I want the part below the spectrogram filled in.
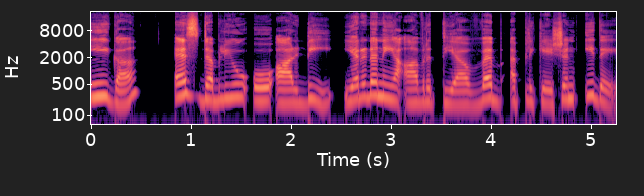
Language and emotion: Kannada, neutral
